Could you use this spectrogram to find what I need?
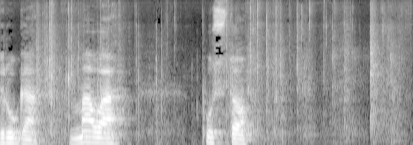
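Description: A foil card packet crinkles and rustles as it is handled.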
